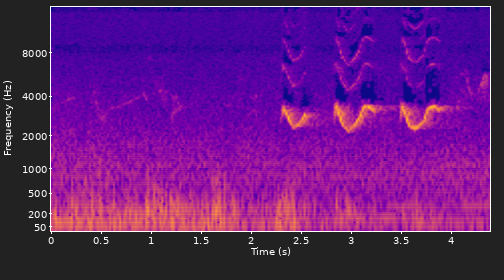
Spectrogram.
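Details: Song thrush singing close by from a telephone wire at a gravel pit near St Albans, England, in May 2012: one clear whistled phrase with a dipping shape, repeated three times in quick succession over low rumbling background noise.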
